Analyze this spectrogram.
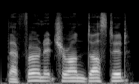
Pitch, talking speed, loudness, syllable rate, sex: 155 Hz, 130 wpm, -15 LUFS, 6.7 syllables/s, male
